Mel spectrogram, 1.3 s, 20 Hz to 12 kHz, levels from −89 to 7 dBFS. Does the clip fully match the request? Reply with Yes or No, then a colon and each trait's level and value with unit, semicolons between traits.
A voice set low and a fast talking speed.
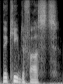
No: low, 120 Hz; average, 190 wpm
